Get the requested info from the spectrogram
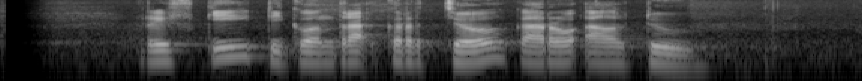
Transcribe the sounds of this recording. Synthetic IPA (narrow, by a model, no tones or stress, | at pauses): rifkid̪̥i̤kɔnt̪ɾa̰ʔkərd̥ʒ̥ɔ̤kaɾoʔalɖ̥ṳ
